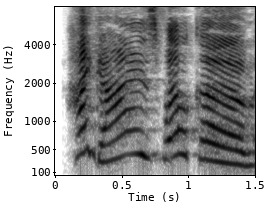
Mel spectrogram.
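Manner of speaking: very high-pitched, put-on salesy voice. Recreating how the speaker opened early content: higher-pitched sales voice. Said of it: "it'd be like a higher pitch, more like not even my true like sales voice".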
